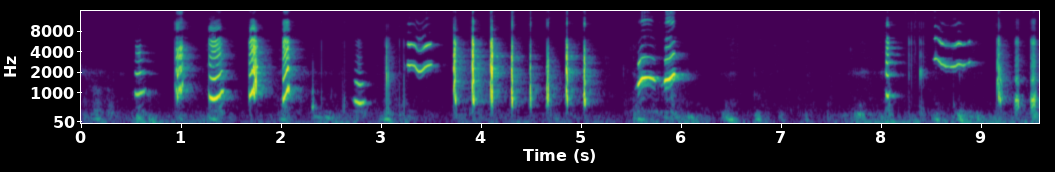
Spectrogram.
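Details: Pet parakeet making cute noises: rapid bursts of sharp, buzzy chirps and clicks, with a few looping whistled notes around the middle and near the end, and short pauses between runs.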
